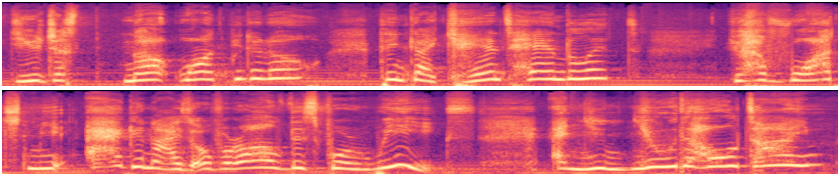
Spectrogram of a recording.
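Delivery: pressing him for answers he can't give; confused and hurt. A narrator's reading. Hurt friend firing questions at silent Dazai, confused and upset. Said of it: "he asked, confused".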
